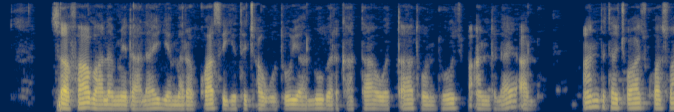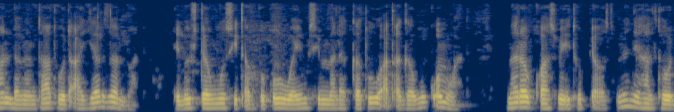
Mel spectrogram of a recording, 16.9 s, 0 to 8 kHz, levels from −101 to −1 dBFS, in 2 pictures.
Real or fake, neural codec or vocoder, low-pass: real; none; 7.2 kHz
